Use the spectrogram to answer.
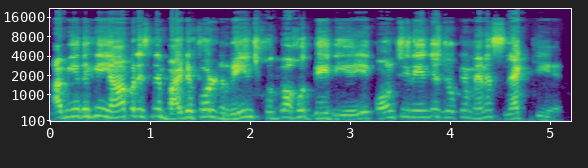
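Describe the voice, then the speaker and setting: A man narrating a screen-recorded software tutorial step by step. He keeps checking in with the viewer and mixes English technical terms into his speech. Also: high voice, brisk, slightly rough, no room sound, rough recording. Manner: step-by-step, repeating "theek hai" and "ye dekhen" to guide the viewer.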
